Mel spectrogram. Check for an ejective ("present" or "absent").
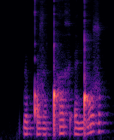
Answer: present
